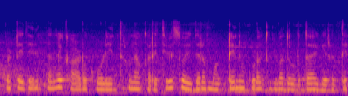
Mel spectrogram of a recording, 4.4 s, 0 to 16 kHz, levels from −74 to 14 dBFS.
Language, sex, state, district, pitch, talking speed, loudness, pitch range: Kannada, female, Karnataka, Gulbarga, 205 Hz, 190 wpm, -17 LUFS, 190-225 Hz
